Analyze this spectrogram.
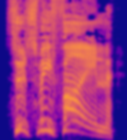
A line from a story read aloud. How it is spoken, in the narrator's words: shouted Zaphod back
